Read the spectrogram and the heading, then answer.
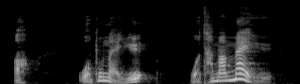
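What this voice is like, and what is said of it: Quiet, hushed voice. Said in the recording (Chinese): “小声的对他说”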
